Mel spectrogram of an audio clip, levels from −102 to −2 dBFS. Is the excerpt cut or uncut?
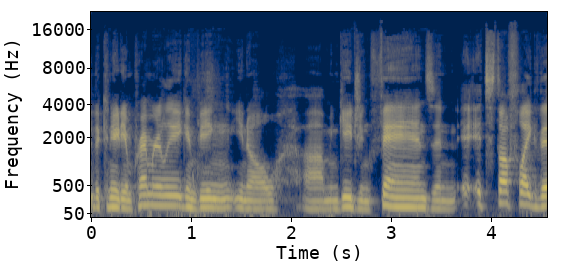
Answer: uncut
